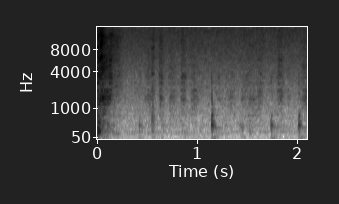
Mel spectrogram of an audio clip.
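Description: Near silence with faint short strokes of a felt-tip marker writing on paper.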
